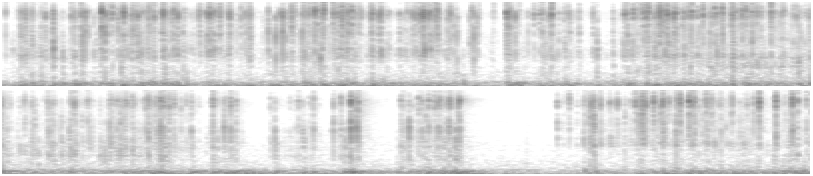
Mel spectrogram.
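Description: Long nails rub and scratch the spikes on the upper of a red spiked leather Christian Louboutin stiletto pump resting on a table. The result is a dense, continuous scratchy rasp with bright, high hiss over a low rumble, briefly dipping near the five-second mark before resuming.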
